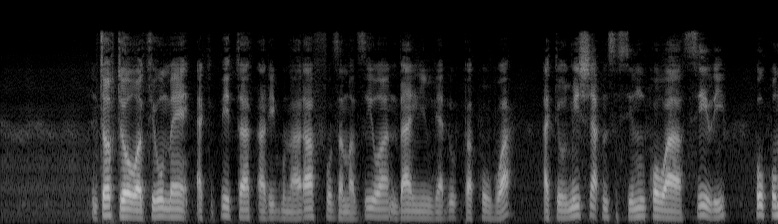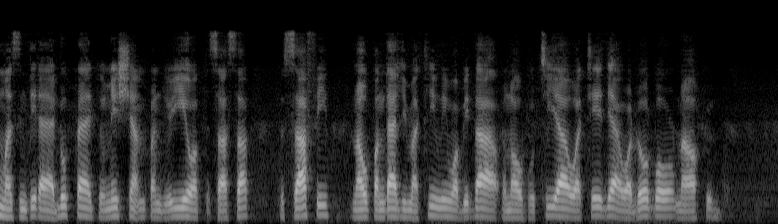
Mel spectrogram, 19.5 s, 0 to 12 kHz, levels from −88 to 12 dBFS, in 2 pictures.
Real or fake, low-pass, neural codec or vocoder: fake; 7.2 kHz; codec, 16 kHz, 0.5 kbps, FunCodec, trained on LibriTTS, 25 frames a second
